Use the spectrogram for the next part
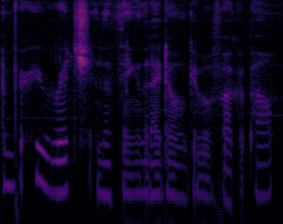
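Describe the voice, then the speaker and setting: A woman livestream host speaking softly in a breathy, often whispered ASMR style, teasing and playful, close to the microphone. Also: sits low, steady tone, a little hiss or hum. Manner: teasing, playful, slow and repetitive. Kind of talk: soft-spoken ASMR gaming livestream chat.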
